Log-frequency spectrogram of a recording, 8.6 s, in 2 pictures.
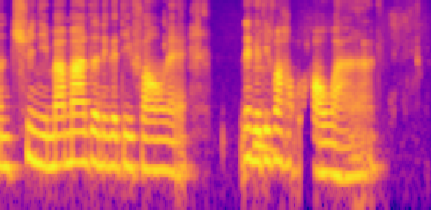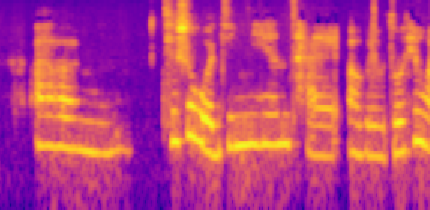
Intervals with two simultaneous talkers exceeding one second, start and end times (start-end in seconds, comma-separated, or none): none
